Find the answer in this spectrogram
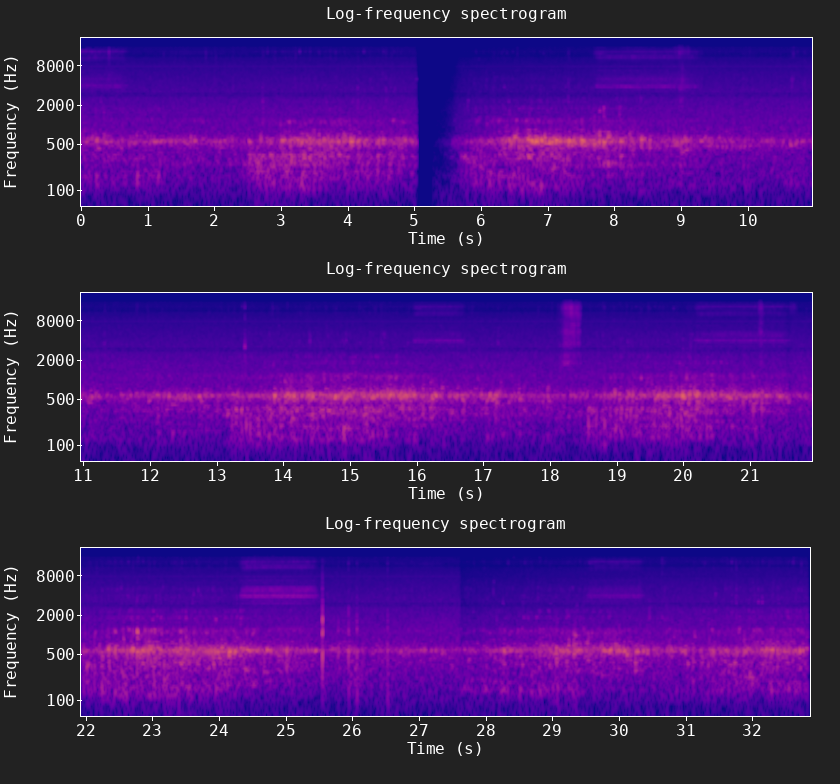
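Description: Scuba diver's regulator heard underwater: bubbles gurgling and breathing hiss that swell and fade every few seconds. The sound drops out completely for a moment about five seconds in.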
